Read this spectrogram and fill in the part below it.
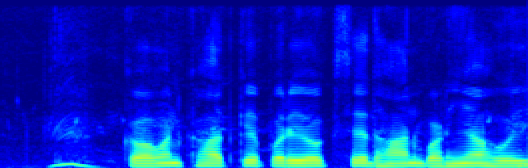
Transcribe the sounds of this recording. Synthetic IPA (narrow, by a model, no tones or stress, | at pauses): kəːʋənkʰaːt̪kepəɾɪjoːɡsed̪ʱaːnbəɽ̤ijãɦui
